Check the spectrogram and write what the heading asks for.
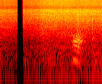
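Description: Chopped pork sausage and fatback sizzling in olive oil and garlic in a hot pressure cooker pot, stirred with a spoon. The sound drops out for an instant just under half a second in.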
